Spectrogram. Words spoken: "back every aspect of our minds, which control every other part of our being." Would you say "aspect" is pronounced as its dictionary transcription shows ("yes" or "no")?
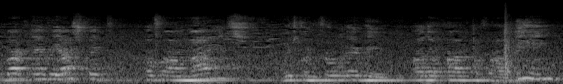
yes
